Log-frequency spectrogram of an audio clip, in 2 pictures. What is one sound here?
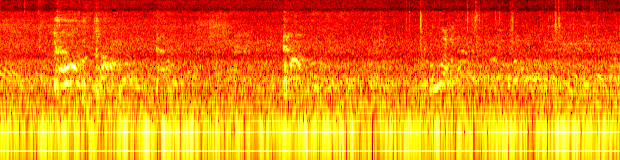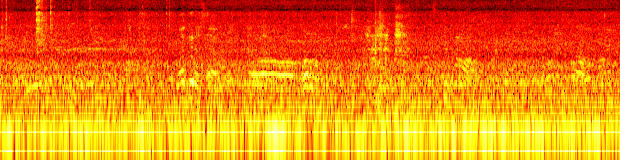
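A crowd of men and women murmur and chatter in a wide open space.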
